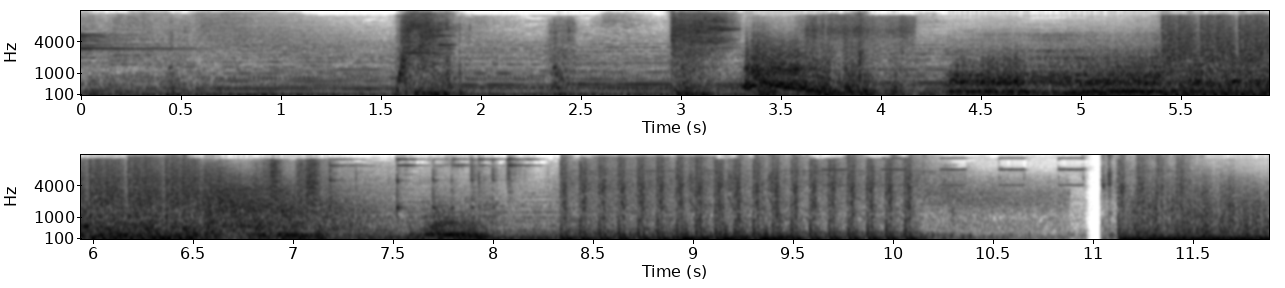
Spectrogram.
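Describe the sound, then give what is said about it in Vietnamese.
Machine-gun fire from a sound effect in a wartime audio drama: many loud, rapid bursts and single gunshots mixed with crashes and heavy thuds. The firing cuts out briefly near the end, then starts again. No voices. “bên tai còn nghe tiếng súng rền vang”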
